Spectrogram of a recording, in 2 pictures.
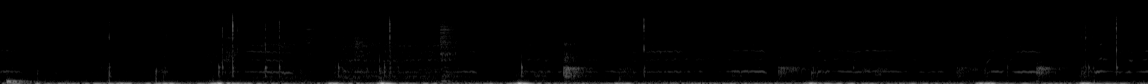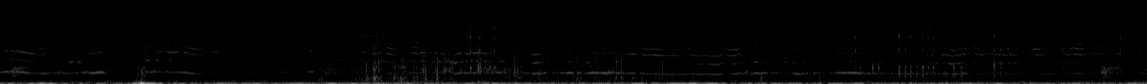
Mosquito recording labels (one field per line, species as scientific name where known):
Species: Culex pipiens complex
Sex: female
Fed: unfed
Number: one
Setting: cup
